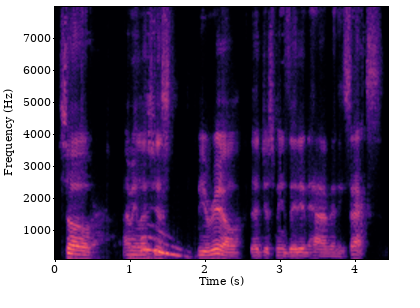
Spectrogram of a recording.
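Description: A man preaching a sermon, telling stories with bursts of excitement, laughter and quieter asides. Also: lowish voice, measured pace, crowd noise, low-quality recording. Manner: animated storyteller, laughs often, jumps between loud excitement and quiet asides.

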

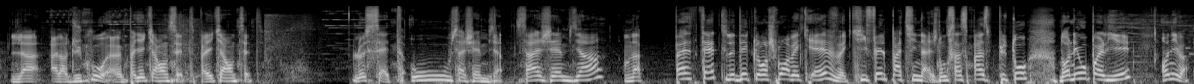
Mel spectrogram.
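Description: Casting note: French male gaming YouTuber, fairly high voice, excitable and mock-outraged, light music under his desk-mic commentary. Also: moderate pace. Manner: animated, exclaiming, mock-outraged. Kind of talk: pack opening commentary.

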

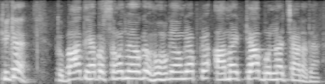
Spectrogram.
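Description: Brief: man, high voice, dry close lapel sound, chatty tutorial host who keeps restarting himself. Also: fast talker, a bit bright, no room sound. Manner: chatty, repeats fillers, frequent restarts. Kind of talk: casual screen-recorded tutorial. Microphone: lapel mic.

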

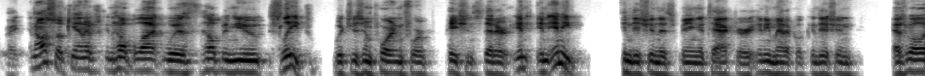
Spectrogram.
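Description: A man hosting a webinar, presenting slides in a loose, rambling way with repeated words and restarts. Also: mid-range voice. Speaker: webinar host.

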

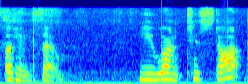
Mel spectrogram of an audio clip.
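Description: A young woman who is coming down with a cold gives patient, step-by-step craft instructions from her home desk as a tutorial maker. Her fairly high voice is gravelly, and the low-quality recording has slight background noise. She repeats steps and is slow and careful at times.

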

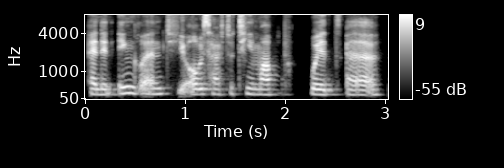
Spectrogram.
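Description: Speaking English over a video call from a room at home, a young Austrian woman tells her story as an interview guest, relaxed and chatty. Her pitch is fairly low and her pace moderate, in a casual interview chat.

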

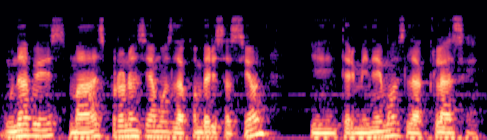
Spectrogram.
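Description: Patient, slow-talking male language teacher. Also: medium pitch. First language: Japanese. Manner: slow, patient, repeats words and checks with "¿sí?". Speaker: Japanese teacher. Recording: slightly dull with faint ambient noise.

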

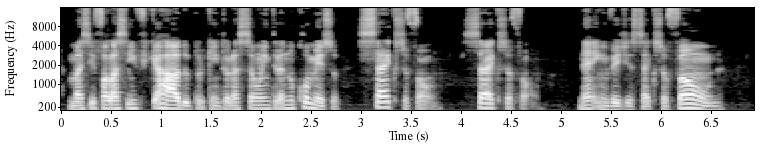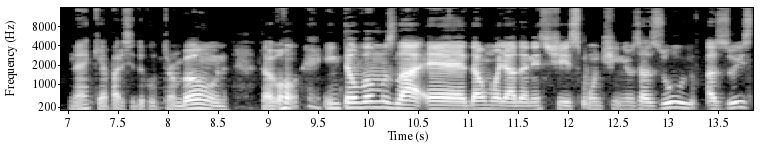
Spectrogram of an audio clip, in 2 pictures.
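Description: A young Brazilian man with a Brazilian Portuguese accent, giving a relaxed vocabulary lesson. His voice is bright and clear, recorded close and dry with no room sound. He chats with many little fillers and drills each word slowly. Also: mid-range voice, no room sound. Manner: chatty, lots of fillers, repeats words slowly for pronunciation. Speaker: English teacher.

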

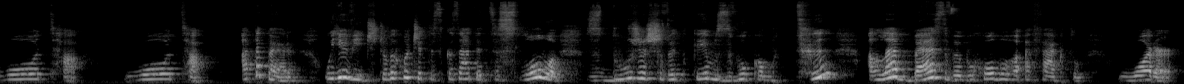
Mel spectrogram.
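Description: Lively woman teaching pronunciation. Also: medium pitch, far from the mic. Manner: lively, demonstrates words slowly and repeats them. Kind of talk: online pronunciation lesson.

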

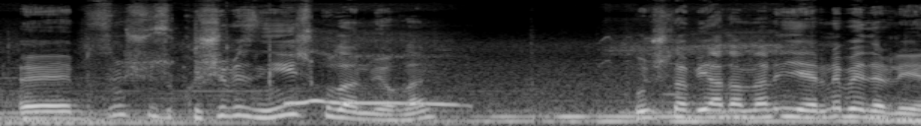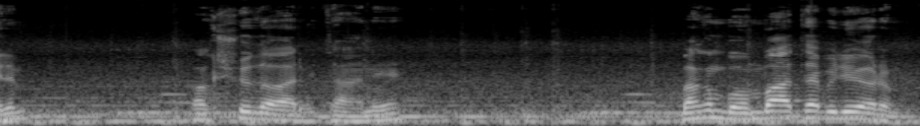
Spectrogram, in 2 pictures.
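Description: Excitable man in lively game commentary. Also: on the high side, a little fast, long pauses, loud music behind the voice. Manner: excitable, chatty, talks to the game animals. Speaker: gameplay commentator. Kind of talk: casual let's-play commentary.

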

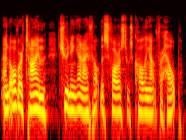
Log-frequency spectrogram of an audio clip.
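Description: An older man with a Scottish accent, giving an earnest, measured personal talk at a conference on a handheld microphone. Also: mid-range voice, steady tone, a bit bright. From Scotland. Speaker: conference speaker. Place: conference room.

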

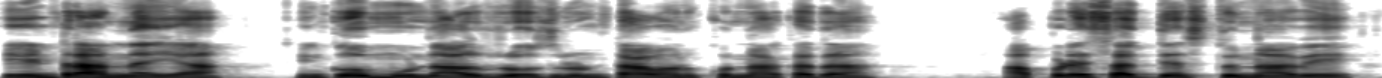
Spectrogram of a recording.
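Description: A woman's voice: fairly high pitch, little pitch movement, fast, a bit bright, smooth, natural voice. A woman reading the lines of a playful, fond younger sister in an audio story, coaxing and teasing.

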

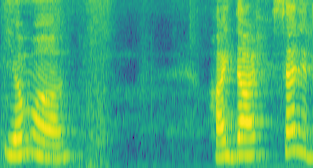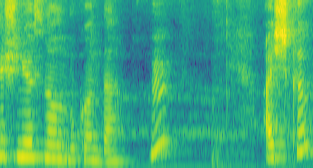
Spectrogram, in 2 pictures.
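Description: A woman's voice: sits high, a little mellow. A woman at home filming her cats on a phone, giving casual running commentary, laughing often and playfully cooing at and scolding them.

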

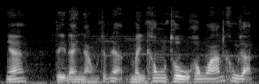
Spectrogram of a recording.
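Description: A man's voice: medium pitch, normal speed, darkish tone, slight background noise. A man giving fatherly, persuasive advice in a casual interview, often asking for agreement. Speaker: volunteer counselor interviewing a guest.

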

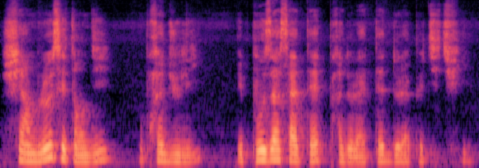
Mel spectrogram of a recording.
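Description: Low, husky woman reading a children's story. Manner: slow, expressive reading.

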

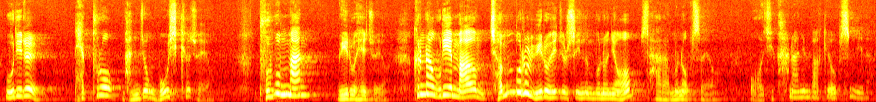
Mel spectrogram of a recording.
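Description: A man preaching in a church, his voice high for a man and full of rising and falling melody. He jumps from loud, urgent bursts to soft, low asides as he speaks to the congregation. A long hall reverb trails after his words. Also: normal speed, creaky. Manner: animated preaching, swings between loud outbursts and hushed low asides. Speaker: pastor. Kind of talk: sermon. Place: church sanctuary.

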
